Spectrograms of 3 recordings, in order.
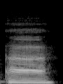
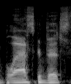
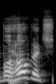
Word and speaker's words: Blachowicz: But our co-main event, Jan Blachowicz. I always fucked it up. I want to call him Blaskovich from fucking. Yeah. Well, and it was being pronounced in ways that I had not heard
